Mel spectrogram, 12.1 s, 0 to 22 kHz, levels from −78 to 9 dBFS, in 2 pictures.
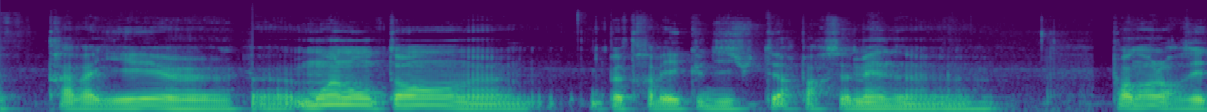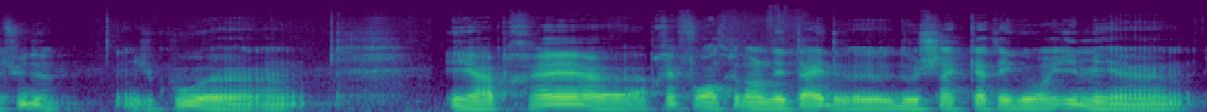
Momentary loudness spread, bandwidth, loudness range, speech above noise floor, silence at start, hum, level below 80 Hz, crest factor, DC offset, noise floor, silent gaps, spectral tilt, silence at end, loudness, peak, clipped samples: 13 LU; 14 kHz; 4 LU; 27 dB; 0 s; none; -40 dBFS; 20 dB; under 0.1%; -46 dBFS; none; -6.5 dB/octave; 0.1 s; -19 LUFS; 0 dBFS; under 0.1%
